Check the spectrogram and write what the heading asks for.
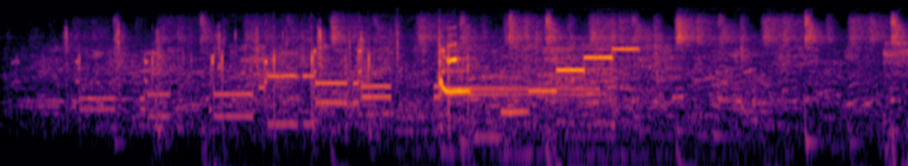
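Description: A quick series of short electronic tones at shifting pitches, like phone keypad beeps, plays over a busy background of crowd chatter and murmur, with one brief louder blip midway, as Deckard places a video phone call to Rachel from a bar.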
